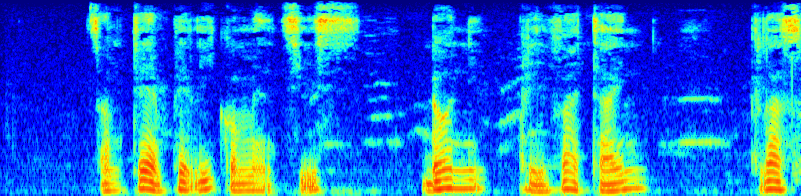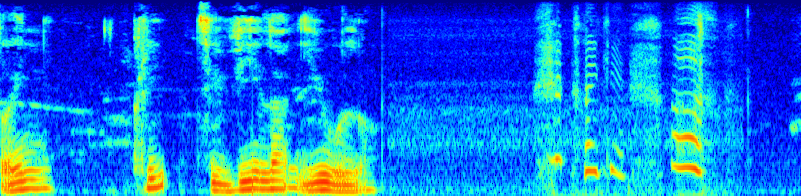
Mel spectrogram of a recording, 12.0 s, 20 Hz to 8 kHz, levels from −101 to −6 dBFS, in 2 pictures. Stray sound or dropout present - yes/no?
yes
